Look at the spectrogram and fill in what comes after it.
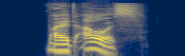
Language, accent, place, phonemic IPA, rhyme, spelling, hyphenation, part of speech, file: German, Germany, Berlin, /ˌvaltˈʔaʊ̯s/, -aʊ̯s, waldaus, wald‧aus, adverb, De-waldaus.ogg
- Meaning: out of the woods, out of the or a forest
